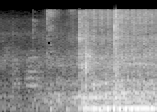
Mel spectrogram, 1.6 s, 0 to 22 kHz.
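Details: Yamaha Aerox 155 Keyless scooter with an error 12 (CKP sensor problem) no-start, after reassembly with error 12 still displayed: cranks briefly, catches cleanly and settles straight into a steady, even low idle.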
